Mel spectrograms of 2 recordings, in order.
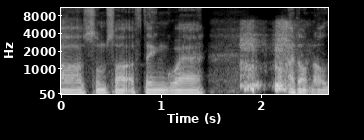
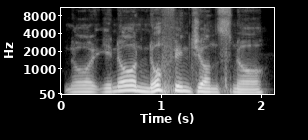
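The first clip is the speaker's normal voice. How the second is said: mock Northerner; 2 semitones higher, 5 dB louder, slower than usual. Teasing a co-host as Jon Snow, mock Northerner. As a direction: draw it out as a loud Northerner line. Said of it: "you sound like one of the Northerners".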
